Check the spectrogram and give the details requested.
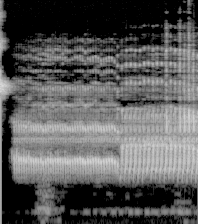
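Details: Waterslager canary song for training, a sustained rolling trill of even repeated notes that shifts to a faster, fuller bubbling roll partway through.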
